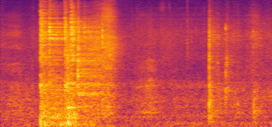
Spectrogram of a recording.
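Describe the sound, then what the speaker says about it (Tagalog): Chopped celery tipped into a pot of chicken sopas, a clattering burst of pieces and utensil against the pot, then a couple of lighter clinks a moment later. "Lagay na rin natin yung ating ginayat na celery."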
